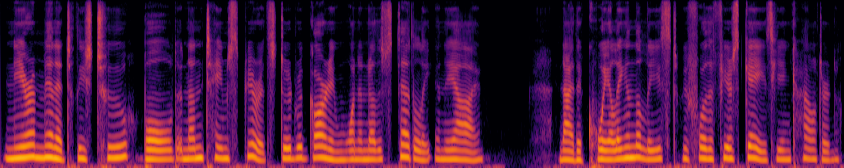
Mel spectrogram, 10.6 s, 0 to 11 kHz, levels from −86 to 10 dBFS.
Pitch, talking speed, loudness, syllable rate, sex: 190 Hz, 160 wpm, -16 LUFS, 5.3 syllables/s, female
